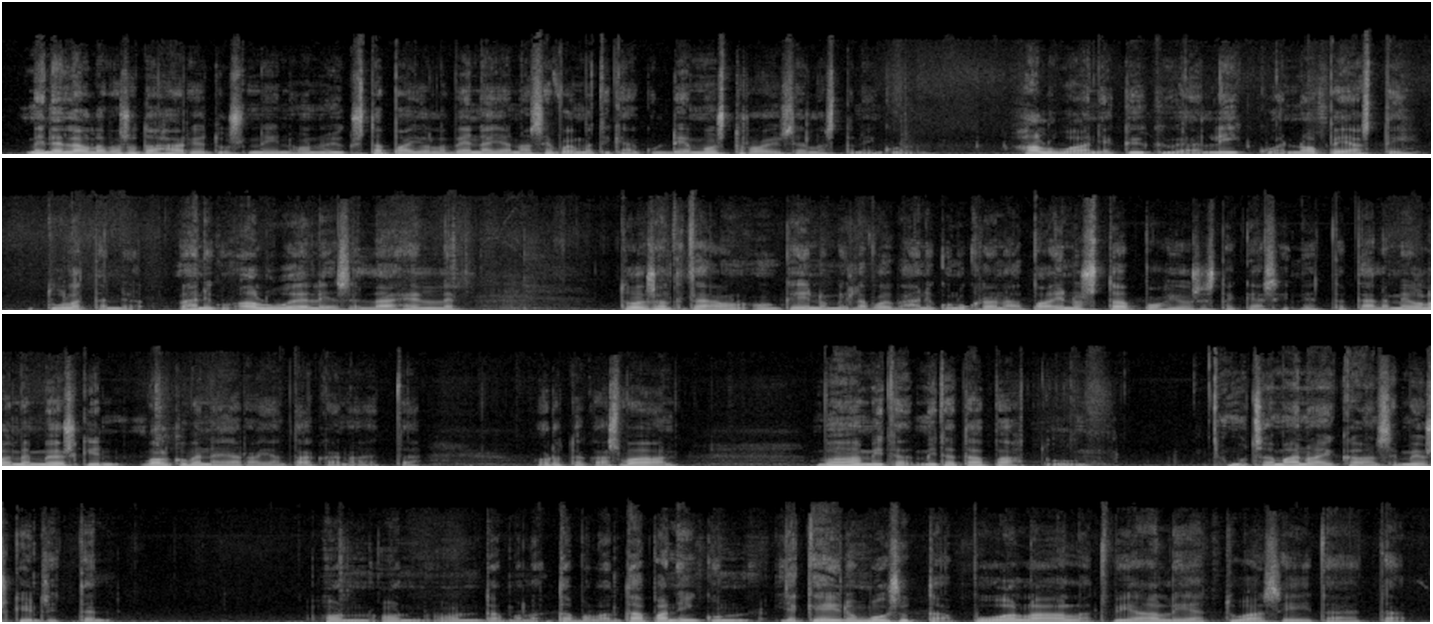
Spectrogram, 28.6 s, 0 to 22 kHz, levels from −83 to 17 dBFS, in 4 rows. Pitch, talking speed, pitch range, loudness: 105 Hz, 165 wpm, 100-115 Hz, -27 LUFS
